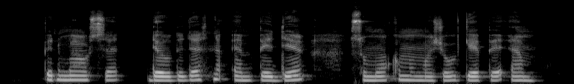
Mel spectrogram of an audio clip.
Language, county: Lithuanian, Vilnius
